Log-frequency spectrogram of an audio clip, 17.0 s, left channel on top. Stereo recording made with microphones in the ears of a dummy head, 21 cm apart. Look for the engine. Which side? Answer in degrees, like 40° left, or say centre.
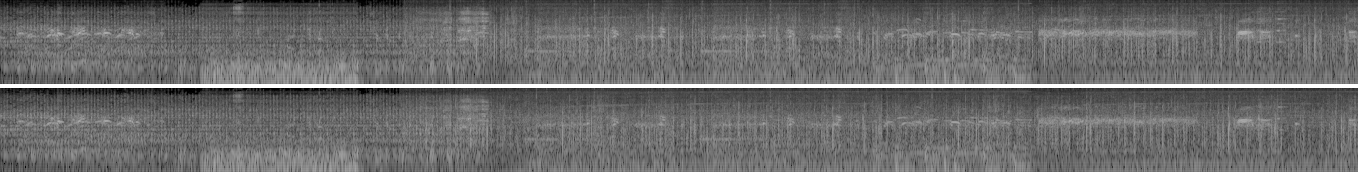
10° right.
